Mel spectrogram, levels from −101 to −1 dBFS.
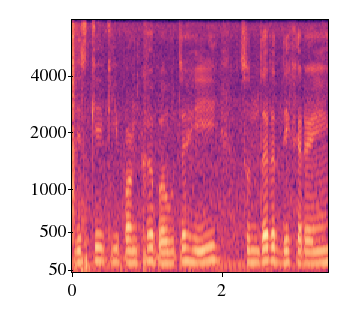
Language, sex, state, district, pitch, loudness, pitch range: Hindi, male, Uttar Pradesh, Shamli, 140 Hz, -17 LUFS, 135-155 Hz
